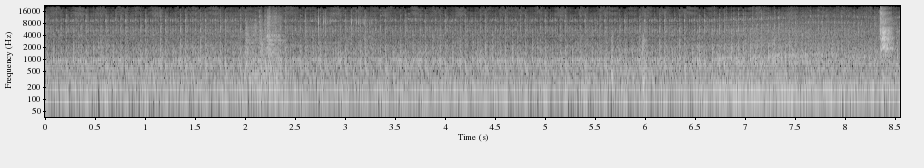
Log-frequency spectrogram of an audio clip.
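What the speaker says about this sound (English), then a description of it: "It's funny because the engine echoes around and it sounds like there are two tractors in the barn." A tractor mower engine runs steadily inside a barn, its low continuous drone and knocking rumble echoing off the walls at a constant level throughout.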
